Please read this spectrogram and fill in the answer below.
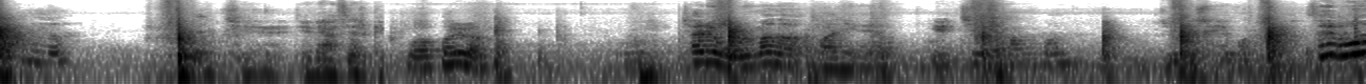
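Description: Kitchen knife slicing potatoes, hitting the cutting board with a sharp knock about a second in, then more sharp kitchen knocks. Women's voices talk quietly in between.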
